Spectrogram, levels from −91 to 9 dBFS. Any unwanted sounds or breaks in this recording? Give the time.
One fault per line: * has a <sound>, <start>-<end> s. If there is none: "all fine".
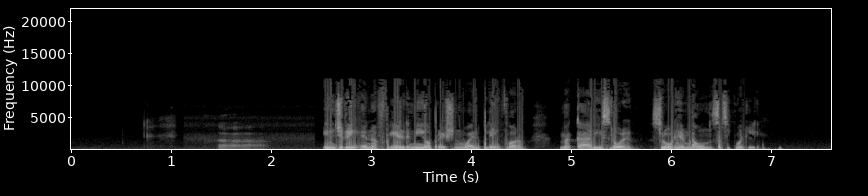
* has a laugh, 1.3-2.0 s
